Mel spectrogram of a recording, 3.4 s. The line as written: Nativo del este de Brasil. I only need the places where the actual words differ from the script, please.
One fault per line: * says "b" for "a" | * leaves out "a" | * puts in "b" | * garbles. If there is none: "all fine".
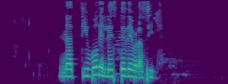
all fine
